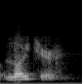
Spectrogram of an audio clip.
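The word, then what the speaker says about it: Leuchter: Is it Lutcher? Lutcher Report? – Yeah, Fred. I pronounce it as Lutcher.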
